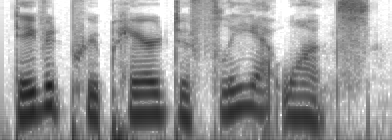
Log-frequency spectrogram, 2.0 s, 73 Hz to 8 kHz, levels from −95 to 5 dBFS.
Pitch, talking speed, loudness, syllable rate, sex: 180 Hz, 185 wpm, -19 LUFS, 5.1 syllables/s, female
